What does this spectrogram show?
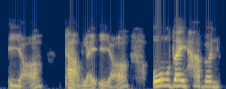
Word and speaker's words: parler: So they either end er, and we don't pronounce the r. So manger, er, parler, er, or they have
